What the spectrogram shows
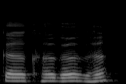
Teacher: कंठव्यंजने म्हणजे कंठातून आपल्याला जेव्हा आपण उच्चार करतो तर कंठातून उच्चारलं जातं.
